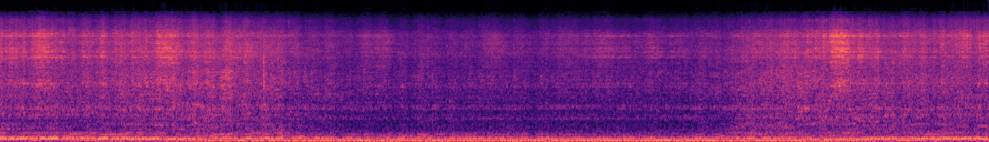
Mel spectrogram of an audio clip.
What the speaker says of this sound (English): That's an exhaust jangle, bud.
